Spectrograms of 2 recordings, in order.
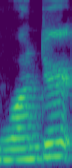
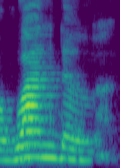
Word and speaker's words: wander: Âm này âm O, các bạn sẽ nói, hoặc là âm A dài trong tiếng Anh. O, want, đúng không? Wander. Đừng đọc là wander, các bạn thấy là cái miệng của chúng ta sẽ không mở ra như thế đâu ạ.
